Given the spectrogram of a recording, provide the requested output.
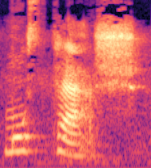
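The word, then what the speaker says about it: moustache: فرنسيه ودخلت على الانجليش، زي كلمه موستاش موستاش اللي هي شنب، موستاش بتتبقى بسي اتش وبتتنطق ش عشان هي كلمه فرنسيه.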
